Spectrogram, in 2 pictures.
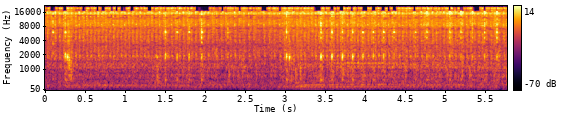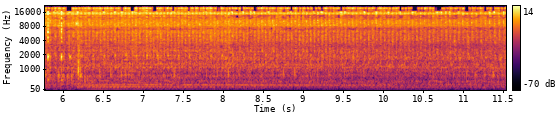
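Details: Toyota Wigo automatic with low power and misfire. After a restart the idle is uneven, with irregular ticking and an unsteady beat. This is a misfire rough idle.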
